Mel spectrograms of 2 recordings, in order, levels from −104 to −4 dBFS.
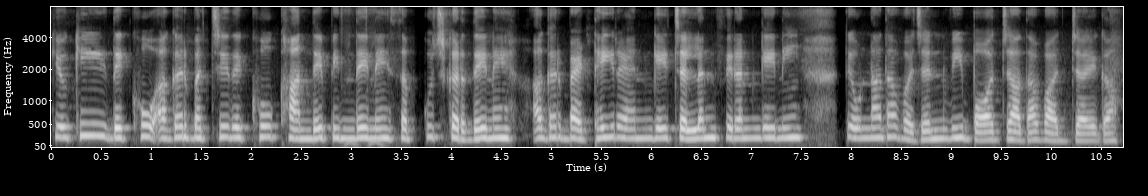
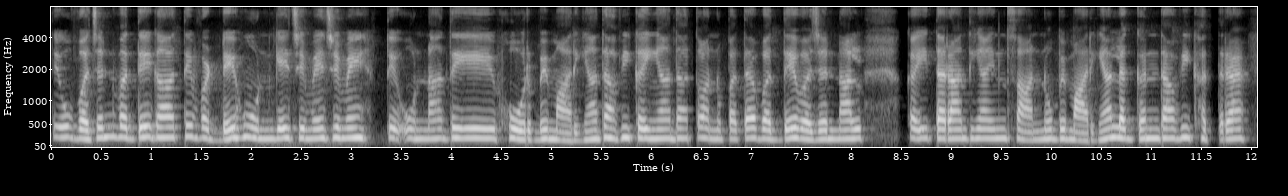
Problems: none marked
